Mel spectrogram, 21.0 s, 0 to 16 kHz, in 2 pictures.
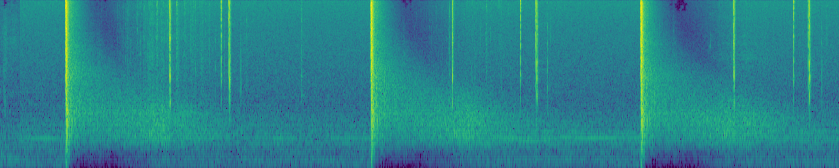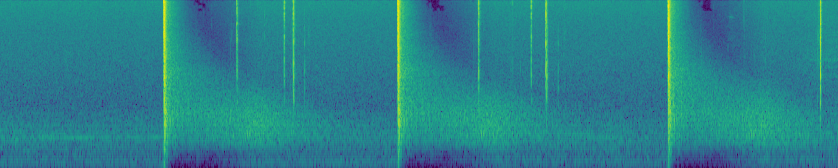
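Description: Six shots from a Smith & Wesson Model 64 .38 Special revolver, fired slowly one at a time, three to four seconds apart, each with a short echo dying away after it. A few faint clicks fall between the shots.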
